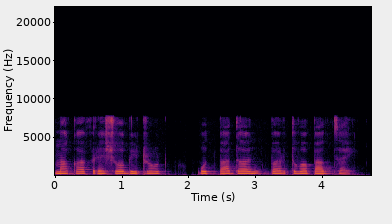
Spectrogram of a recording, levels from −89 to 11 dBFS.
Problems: none marked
